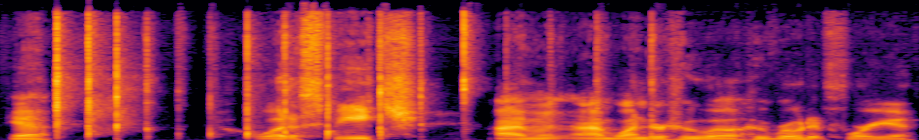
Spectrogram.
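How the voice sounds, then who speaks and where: A man's voice: medium pitch, a little slow, noisy background. A man hosting a sarcastic reaction reading of fan fiction, with a profane, mocking manner prone to exasperation. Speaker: host.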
